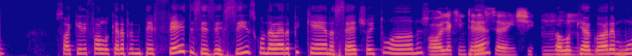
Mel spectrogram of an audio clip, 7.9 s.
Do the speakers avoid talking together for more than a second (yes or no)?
yes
